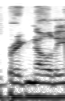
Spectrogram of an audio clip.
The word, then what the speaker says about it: Brignole: me just say that we should probably call my name brignoli okay brignoli just because that's the common pronunciation you are correct technically it's brignol or brignol but um it's i'm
